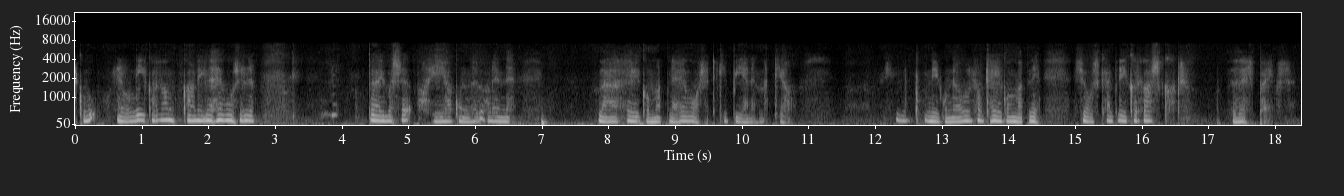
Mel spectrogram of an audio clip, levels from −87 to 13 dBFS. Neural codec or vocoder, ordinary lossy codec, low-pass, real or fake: codec, 16 kHz, 1.1 kbps, Voila-Tokenizer; Opus, 64 kbps; 7.2 kHz; fake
